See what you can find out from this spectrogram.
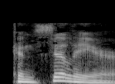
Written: conciliarly

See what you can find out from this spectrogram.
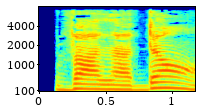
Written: valadon

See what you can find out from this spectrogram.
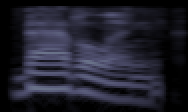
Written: battling

